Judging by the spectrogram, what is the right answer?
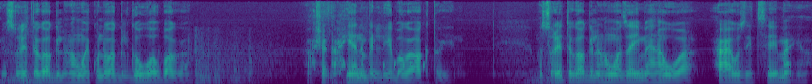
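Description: Speaking at a very fast pace, a man still leaves long, frequent pauses. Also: ordinary pitch variation. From Egypt. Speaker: family counselor; talk show guest. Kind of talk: TV interview, counseling advice. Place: studio. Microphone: lapel.

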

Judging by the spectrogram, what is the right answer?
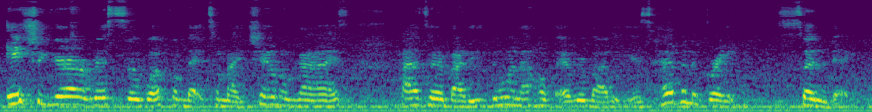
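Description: Loud background noise fills the clip. A woman talks at a very fast pace. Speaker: mukbang vlogger. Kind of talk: casual vlog chat. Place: home room. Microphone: phone near.

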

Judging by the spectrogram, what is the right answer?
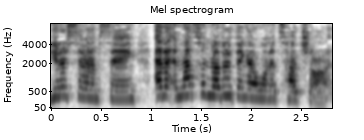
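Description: A woman with a high pitch raises and projects her voice in a passionate, animated tone. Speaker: vlogger. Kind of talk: angry rant. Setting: video to camera. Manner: fast, emphatic, indignant.

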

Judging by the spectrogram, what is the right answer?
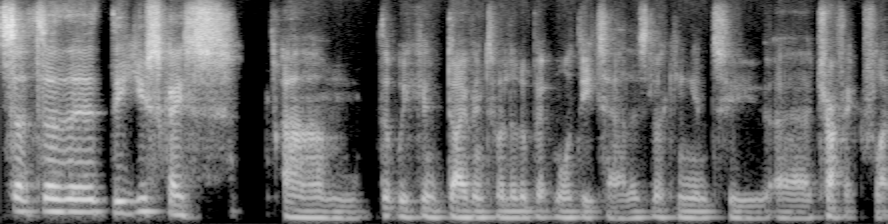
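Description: The talker is a man. He keeps a moderate pace against a quiet background. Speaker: head of data at tech company; presenter. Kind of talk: webinar presentation. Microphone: headset.

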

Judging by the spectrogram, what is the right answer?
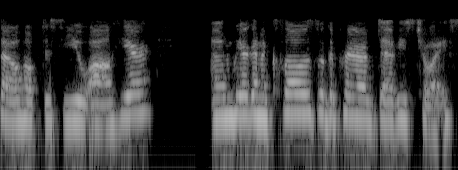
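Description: A woman with a fairly high pitch uses an ordinary speaking voice and fairly even intonation. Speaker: meeting host. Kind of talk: meeting chair remarks. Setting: video call.

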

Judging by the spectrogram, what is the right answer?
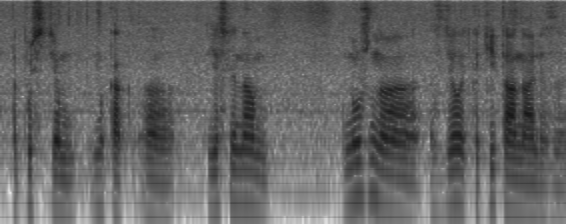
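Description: Amid light background noise, a man speaks at a fairly low pitch and fairly slow pace with ordinary pitch variation. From Russia. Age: young. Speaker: volcanologist. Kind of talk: guest talk and Q&A answers. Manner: hesitant, casual. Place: classroom. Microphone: lapel.

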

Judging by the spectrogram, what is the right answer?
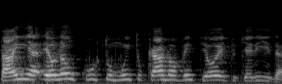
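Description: A man talks at a moderate pace in an animated tone. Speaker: gaming youtuber. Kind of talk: gameplay commentary.

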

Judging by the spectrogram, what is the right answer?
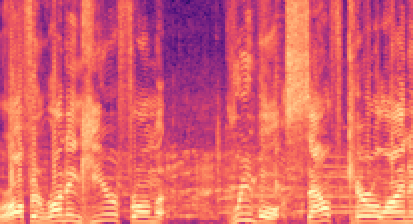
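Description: The audio carries light background noise and a dry sound with no echo. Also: man. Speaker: play-by-play commentator. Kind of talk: live sports commentary. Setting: stadium broadcast. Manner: clipped, urgent delivery.

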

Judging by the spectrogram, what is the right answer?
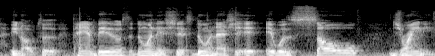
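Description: At a fairly slow pace, a man speaks with ordinary pitch variation over light background noise. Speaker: vlogger. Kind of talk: personal storytelling vlog. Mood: serious, reflective about depression. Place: kitchen. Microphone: phone near.

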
